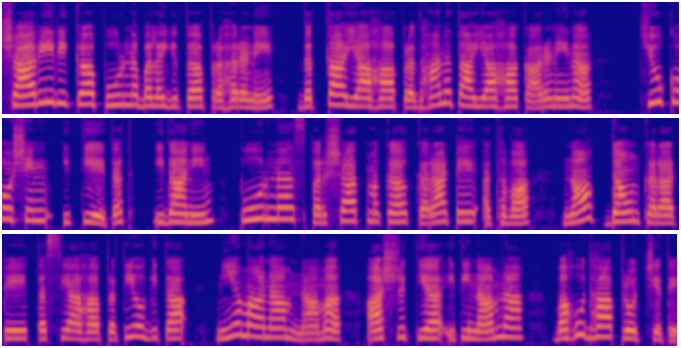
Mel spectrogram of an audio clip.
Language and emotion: Sanskrit, neutral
